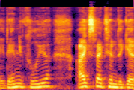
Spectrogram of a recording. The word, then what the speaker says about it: Kaluuya: In fact, I expect Daniel Kaluuya. I think that's how you say it, Daniel Kaluuya.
